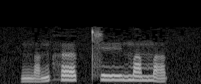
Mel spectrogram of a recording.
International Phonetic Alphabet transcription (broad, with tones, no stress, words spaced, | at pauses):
ŋɐ˨˥ŋhœː˥p̚t͡syː˥m ɐ˥m ɐ˨˥k̚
